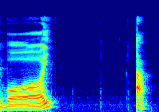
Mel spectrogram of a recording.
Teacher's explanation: em boia eu tenho ditongo aberto Oi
